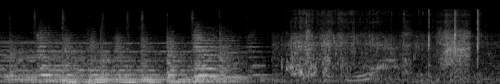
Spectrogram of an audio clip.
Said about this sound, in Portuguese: uma jovem tartaruga marinha da espécie cabeçuda retorna aos oceanos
